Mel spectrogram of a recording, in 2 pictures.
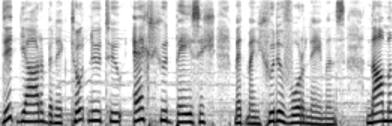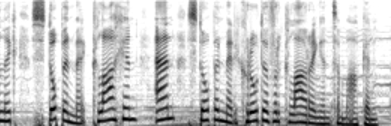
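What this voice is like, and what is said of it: Heavy non-native accent in Dutch. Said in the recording (Dutch): “zonder accent Nederlands praten ... waarom heb je zo'n irritant zwaar accent?”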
